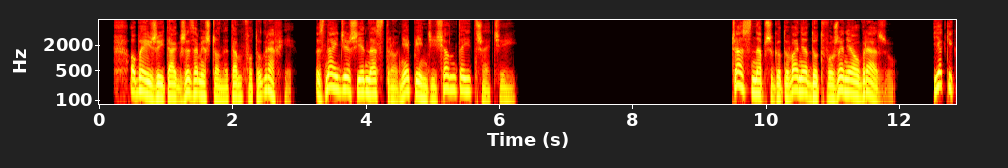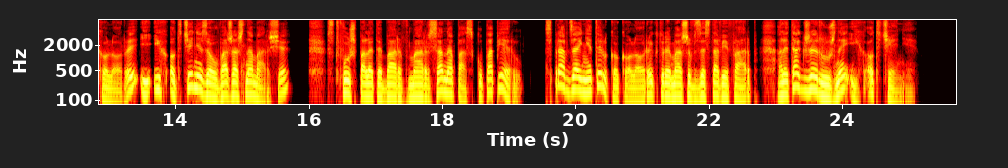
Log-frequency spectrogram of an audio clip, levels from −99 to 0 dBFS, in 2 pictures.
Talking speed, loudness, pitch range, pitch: 105 wpm, -21 LUFS, 115-160 Hz, 130 Hz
